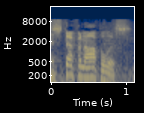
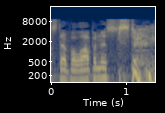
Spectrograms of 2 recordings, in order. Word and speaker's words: Stephanopoulos: makes me sound bad i cannot pronounce this guy's last name right stephanopoulos stephanopoulos is it not stepalopenis yes okay you said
